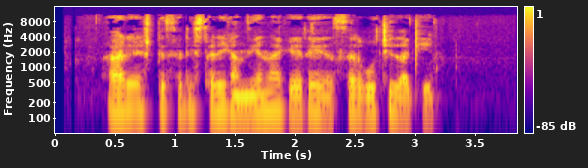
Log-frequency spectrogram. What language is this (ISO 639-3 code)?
eus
